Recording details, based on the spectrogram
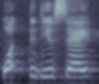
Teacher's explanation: What did you say? There is a glottal stop.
